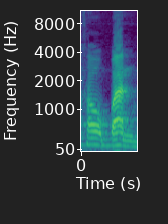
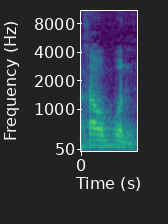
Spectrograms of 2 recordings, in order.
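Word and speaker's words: ثَوْبًا: Nah, thawban tetap menjadi maf'ul bih, maka bacanya thawban bukan thawbun ya, thawban.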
